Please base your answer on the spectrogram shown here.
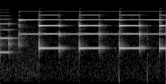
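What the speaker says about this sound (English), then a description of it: "We're going to throw a buzzer on." Location buzzer on an XGlow Pro glow ignitor gives a rapid series of about eight sharp, high electronic beeps, evenly spaced, loud and close, with no talking.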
